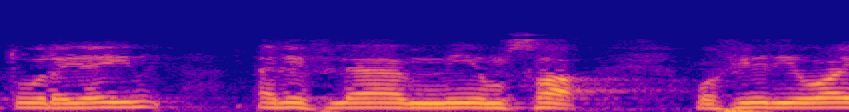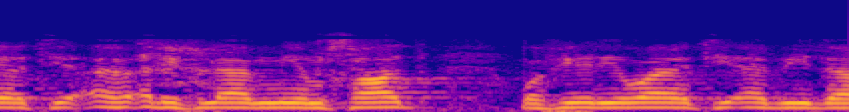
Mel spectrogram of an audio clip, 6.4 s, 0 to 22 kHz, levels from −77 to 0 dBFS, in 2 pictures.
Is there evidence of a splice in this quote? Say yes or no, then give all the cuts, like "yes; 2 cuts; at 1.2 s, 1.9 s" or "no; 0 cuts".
no; 0 cuts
